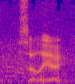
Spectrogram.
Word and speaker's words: Le Cellier: Le Cellier.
